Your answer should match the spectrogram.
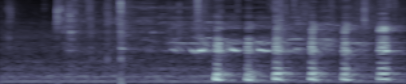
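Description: A man laughing. After about a second of quiet room tone comes a quick run of short laughs, several a second.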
